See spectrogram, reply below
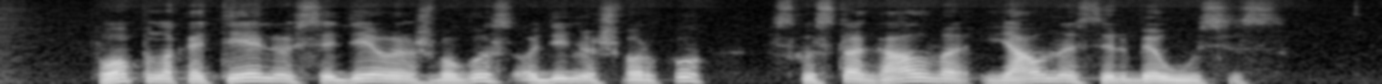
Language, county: Lithuanian, Vilnius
